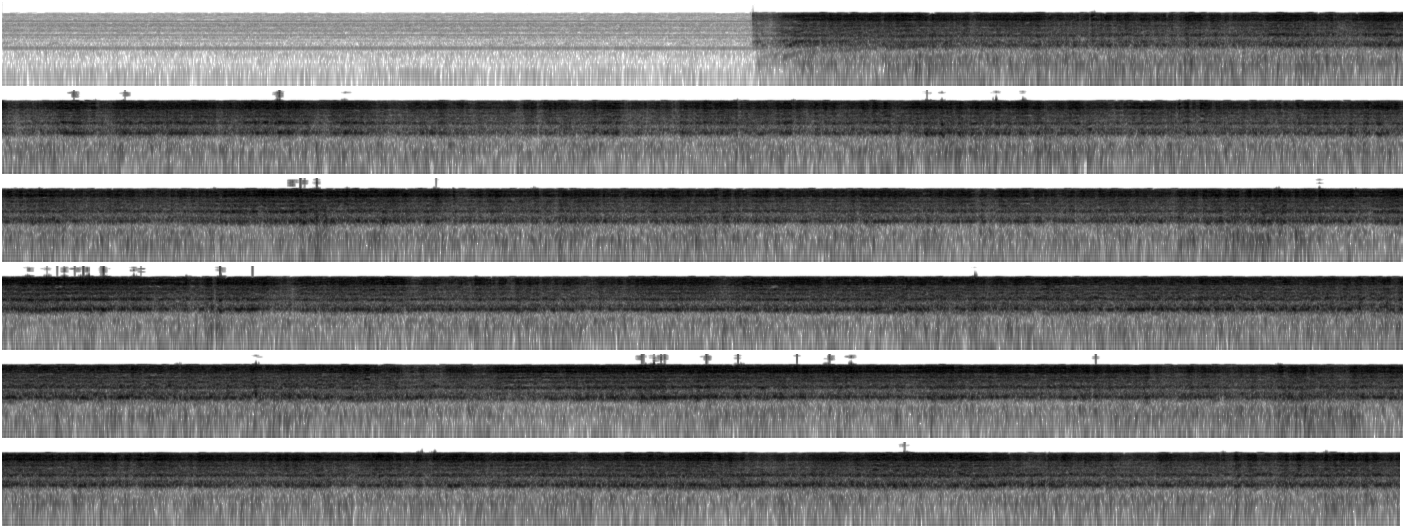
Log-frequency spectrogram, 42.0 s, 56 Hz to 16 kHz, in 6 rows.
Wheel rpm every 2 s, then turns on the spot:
0, 10, 190, 230, 230, 240, 230, 230, 230, 230, 230, 230, 220, 190, 200, 220, 230, 230, 230, 220, 230.
none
